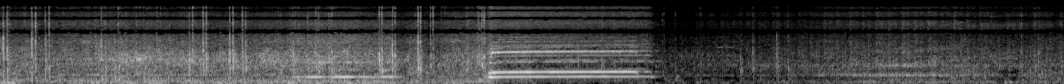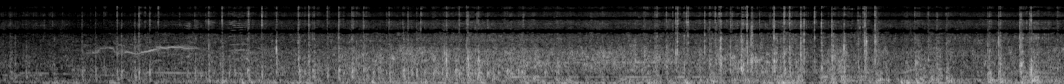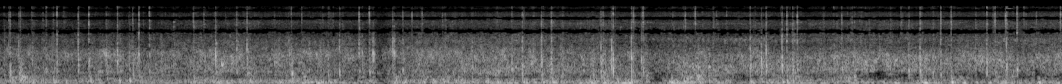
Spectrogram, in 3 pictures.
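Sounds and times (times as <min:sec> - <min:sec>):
miniature train rumbling on track: 0:00.0 - 0:31.9
steam locomotive whistle: 0:02.9 - 0:06.8.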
